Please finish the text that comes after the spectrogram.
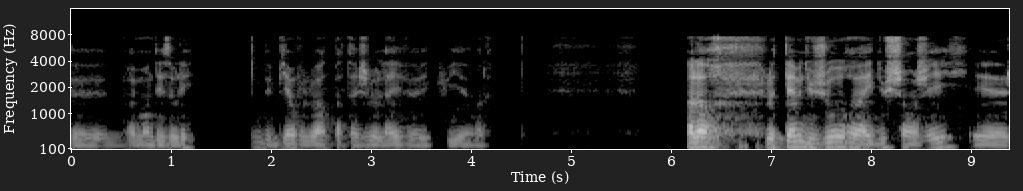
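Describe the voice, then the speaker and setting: Guy with a cold on a live stream, lowish voice, keeps repeating himself, muffled lo-fi sound. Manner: halting, repetitive, apologetic, many fillers. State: has a cold, congested. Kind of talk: social media live stream.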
